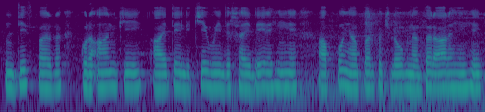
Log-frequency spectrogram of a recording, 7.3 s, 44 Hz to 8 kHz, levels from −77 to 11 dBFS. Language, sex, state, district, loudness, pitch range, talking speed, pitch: Hindi, male, Bihar, Begusarai, -37 LUFS, 130-140 Hz, 165 wpm, 135 Hz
